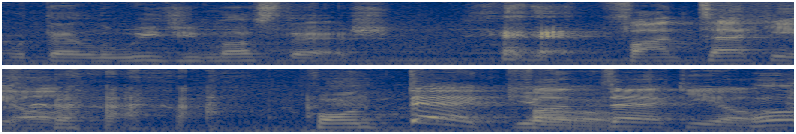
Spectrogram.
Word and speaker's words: Fontecchio: Fontecchio.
